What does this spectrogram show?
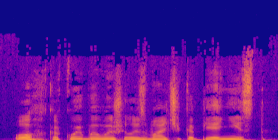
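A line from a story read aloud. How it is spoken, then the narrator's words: Sighing. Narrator (Russian): вздохнул Ашкенази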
